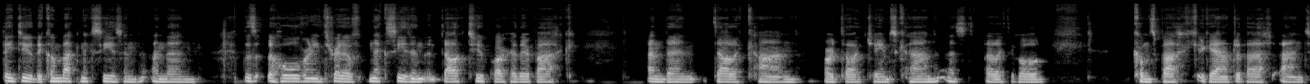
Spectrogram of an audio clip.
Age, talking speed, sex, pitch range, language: 10-29, 190 wpm, male, 120-140 Hz, English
